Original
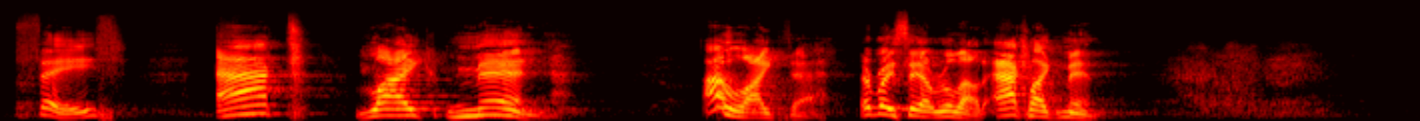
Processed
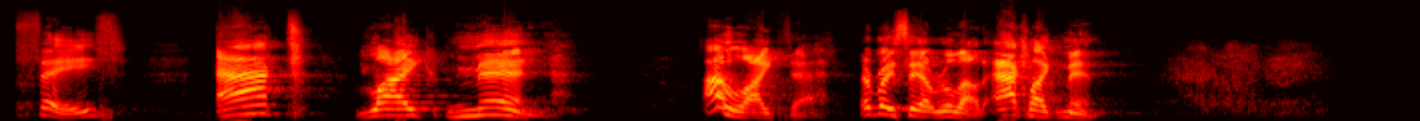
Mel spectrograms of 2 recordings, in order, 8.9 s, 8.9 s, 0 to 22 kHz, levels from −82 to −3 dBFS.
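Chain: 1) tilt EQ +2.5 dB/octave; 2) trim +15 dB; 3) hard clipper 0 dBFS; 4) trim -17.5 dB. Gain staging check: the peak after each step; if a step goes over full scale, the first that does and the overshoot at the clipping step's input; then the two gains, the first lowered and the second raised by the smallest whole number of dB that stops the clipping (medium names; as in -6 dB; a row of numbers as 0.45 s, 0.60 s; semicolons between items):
-9.5 dBFS, +5.5 dBFS, 0.0 dBFS, -17.5 dBFS; step 2, 5.5 dB; step 2 +9 dB, step 4 -11.5 dB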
